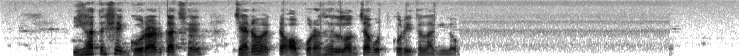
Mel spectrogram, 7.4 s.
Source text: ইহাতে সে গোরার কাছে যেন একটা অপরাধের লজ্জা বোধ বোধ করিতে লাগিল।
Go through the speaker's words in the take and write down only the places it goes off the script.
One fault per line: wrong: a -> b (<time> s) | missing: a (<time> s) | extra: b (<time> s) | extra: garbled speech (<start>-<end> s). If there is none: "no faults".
missing: বোধ (3.9 s)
